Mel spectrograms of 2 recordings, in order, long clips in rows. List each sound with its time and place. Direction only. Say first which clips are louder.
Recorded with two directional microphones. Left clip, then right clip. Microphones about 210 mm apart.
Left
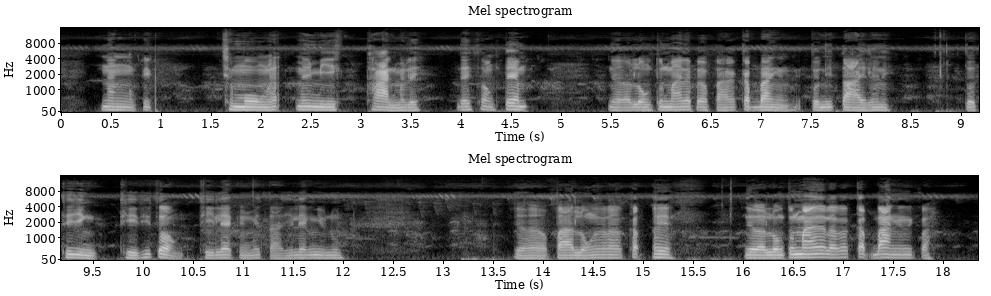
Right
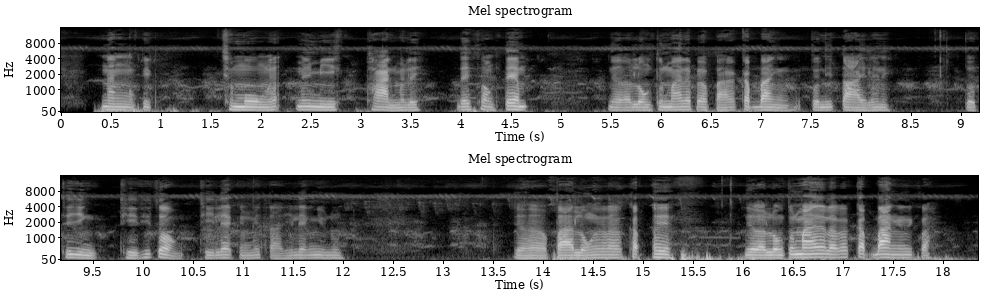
0.3 s speech: right 1 dB; 15° right (ahead or behind)
1.6 s speech: even; 5° right (ahead or behind)
3.9 s speech: right 1 dB; 15° right (ahead or behind); by 11.9 s centre (ahead or behind)
13.7 s speech: right 2 dB; 20° right (ahead or behind)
